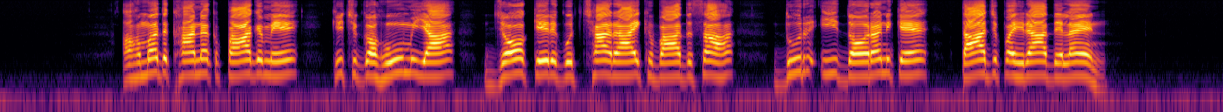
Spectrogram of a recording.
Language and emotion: Maithili, neutral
